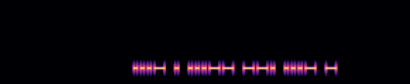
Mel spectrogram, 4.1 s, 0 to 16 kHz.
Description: Morse code, heard as a keyed tone, about 36 wpm, 700 Hz. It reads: VE3GVT
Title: DXCC-100 Call Signs - 6 Characters - Repeated 3x - 35wpm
